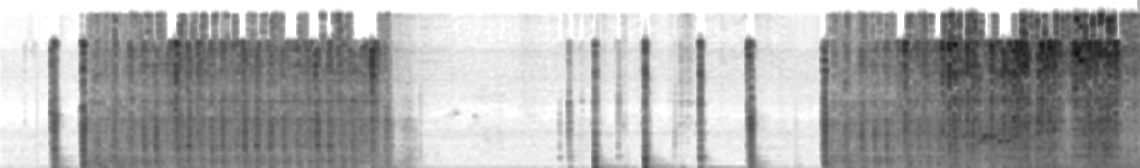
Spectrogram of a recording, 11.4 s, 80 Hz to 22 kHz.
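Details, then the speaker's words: 1966 Chevrolet C10, long-parked, jumped from a jump box: starter cranks in two long even bursts with clicks between but never runs; no fuel being drawn, owner suspects the fuel pump is shot. "all righty so we're obviously not poking up any fuel so i'm saying that this fuel pump's probably shot"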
